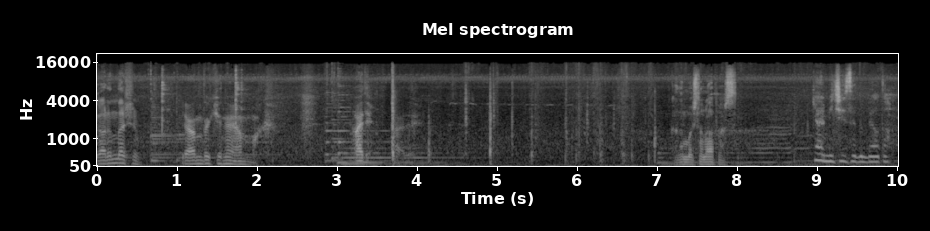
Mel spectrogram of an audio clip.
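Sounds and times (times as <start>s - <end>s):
people running over forest ground: 2.9s - 7.6s.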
